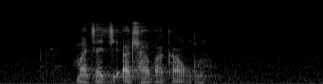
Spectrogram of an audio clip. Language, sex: Northern Sotho, male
